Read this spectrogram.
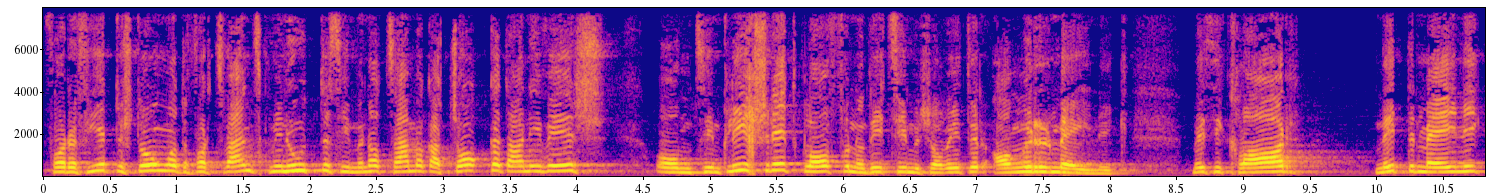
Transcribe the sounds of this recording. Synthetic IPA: fɔɾəfiːəɾtəʃtʊnɔd̪əɾfɔɾt͡svænt͡skminutəsimɪɾnɔt͡sæməɡɑt͡ʃɔkːəd̪ɑːniʋɪɾʃ | ʊnt̪siɪmɡ̥liːχʃɾɪt̪klɔfːənʊnd̪jɪt͡ssimɪɾʃoʋɪd̥̪əɾɑŋəɾəɾmɛɪnɪk | mɪsikʰlɑːɾ | nɪt̚dɛɾmɛɪnɪk

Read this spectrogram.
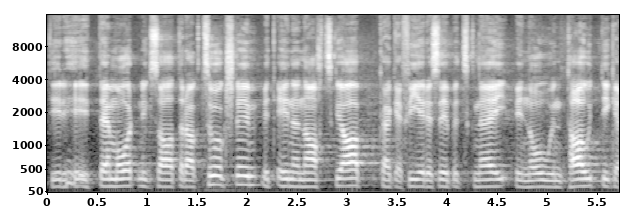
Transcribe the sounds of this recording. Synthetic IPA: d̪̥iɾɪd̥̪ɛmɔɾdnɪŋsɑːt̪ɾɑːk̚t͡suəkəʃtɪmtmɪtenənɑχt͡skjɑːpɡ̥ɛːɡəfiːəɾəsɪbət͡sknɛɪb̥ɪnɔlənt̪hɑʊt̪ɪɡə

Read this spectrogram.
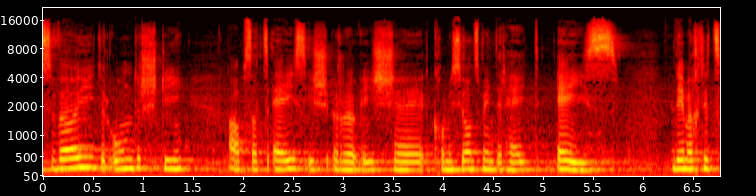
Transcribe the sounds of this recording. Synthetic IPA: t͡svœʏd̥əɾʊndəɾʃti | ɑpsɑt͡sɛɪsɪʃɾɪʃɛkʰɔmis̬joːnsmɪndəɾɦɛɪtɛɪs | d̥eːmœχt̪it͡s

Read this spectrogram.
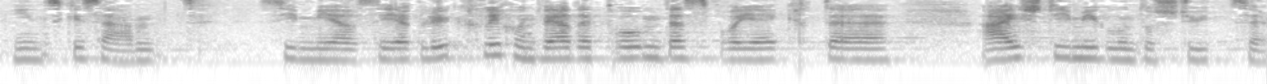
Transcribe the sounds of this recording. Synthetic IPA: ɪnsɡ̥esamt | sɪnmiːseːɡlykχlɪχʊndvɛɐdəd̥ʁʊmdaspʁojɛkχtɛː | ʔaɪʃtɪmːiɡʊntəʃtyt͡sə

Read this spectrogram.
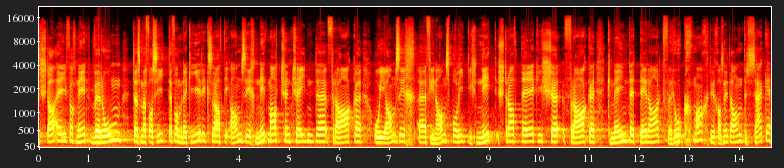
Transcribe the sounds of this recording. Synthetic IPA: ʃtɑːʔɛɪfɑχnɪdʋəɾʊmd̥ɑsməfɔsit̪əfɔmɾɛɡ̥iːəɾɪksɾɑːtɪʔɑnsɪχnɪdmɑt͡ʃɛntt͡ʃɛɪdn̩dəfɾɑːɡ̥ə | ʊɪɑnsɪχɛfinɑnt͡spɔlit̪iʃnɪtʃtɾɑt̪ɛːɡiʃəfɾɑːɡ̥əkmɛɪndəd̥ɛɾɑːɾtfəɾʊkʰχtmɑχt̪ɪχɑsnɪdɑnd̪əɾssæɡ̥ə

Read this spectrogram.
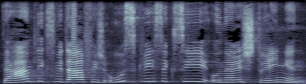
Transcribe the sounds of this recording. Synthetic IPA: d̥əɐɦandlɪksb̥edaʁfɪʃuːskviːzəksiːʊndɛːʁɪʃd̥ʁɪŋənt

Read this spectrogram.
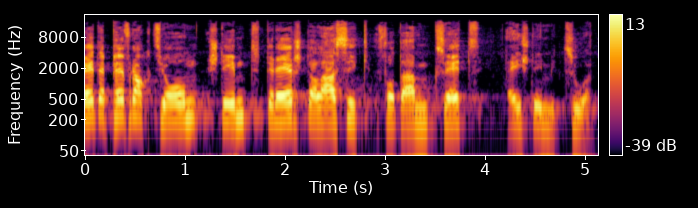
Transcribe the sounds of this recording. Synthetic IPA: eːdepʰeːfɾɑkt͡sjoːnʃtɪmtd̥əɾɛːɾʃtəlæːsɪkfɔdæmksɛt͡s | ɛɪʃtɪmːɪkt͡suə

